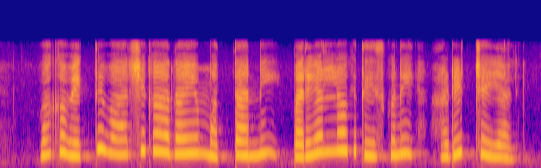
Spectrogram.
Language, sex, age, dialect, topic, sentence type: Telugu, female, 18-24, Utterandhra, banking, statement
